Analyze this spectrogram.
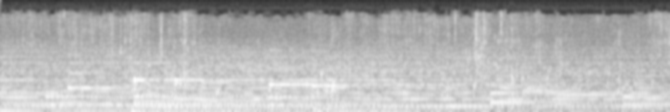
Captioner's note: suspenseful music; water bubbling; suspenseful music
